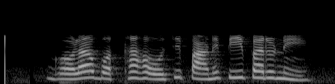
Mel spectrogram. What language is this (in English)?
Odia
